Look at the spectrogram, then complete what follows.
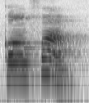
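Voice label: "confam", Nigerian Pidgin, female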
